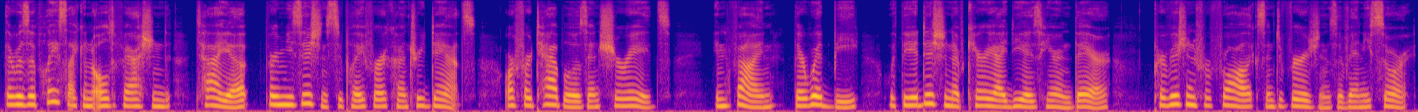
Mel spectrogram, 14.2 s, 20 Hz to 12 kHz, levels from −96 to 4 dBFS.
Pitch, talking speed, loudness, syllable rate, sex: 210 Hz, 185 wpm, -19 LUFS, 5.8 syllables/s, female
